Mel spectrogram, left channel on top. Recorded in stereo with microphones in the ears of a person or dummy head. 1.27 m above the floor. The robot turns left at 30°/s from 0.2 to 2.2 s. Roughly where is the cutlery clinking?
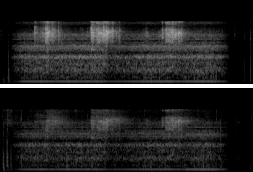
Left.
